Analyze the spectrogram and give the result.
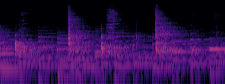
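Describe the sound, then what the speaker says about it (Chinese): Garlic cloves are smashed and chopped with a kitchen knife on a board, a handful of sharp separate knocks spaced unevenly, heard close and alone in a quiet room. "只需要一把蒜子，用刀给它拍扁"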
